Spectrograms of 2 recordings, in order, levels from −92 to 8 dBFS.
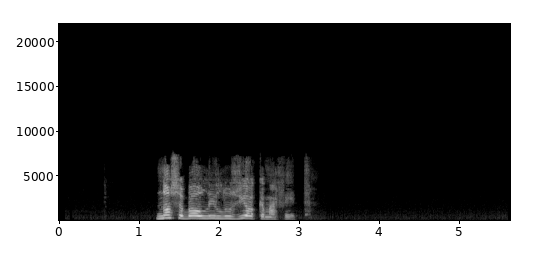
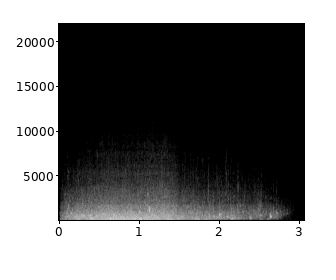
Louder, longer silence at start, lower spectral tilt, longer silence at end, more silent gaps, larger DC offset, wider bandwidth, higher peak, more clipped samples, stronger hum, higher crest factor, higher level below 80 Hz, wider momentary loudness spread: second, -23 LUFS vs -20 LUFS; first, 1.25 s vs 0.05 s; second, -3 dB/octave vs -10.5 dB/octave; first, 2.7 s vs 0.35 s; neither; neither; first, 7.6 kHz vs 5.8 kHz; second, -6 dBFS vs -2 dBFS; neither; neither; about the same, 22 dB vs 20 dB; second, -78 dBFS vs -50 dBFS; about the same, 16 LU vs 17 LU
